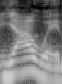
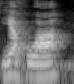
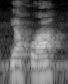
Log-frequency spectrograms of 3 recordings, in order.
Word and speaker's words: Yahuwah: right so you're saying not yahweh but something else why is that well i'm just pronouncing it the way it typically shows up in the hebrew bible which is yahuwah yahuwah and that is a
